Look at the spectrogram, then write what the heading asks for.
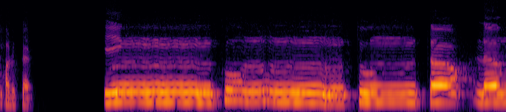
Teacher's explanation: Mestilah dengung dengan kadar dua harakat. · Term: ikhfa hakiki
